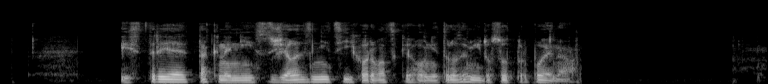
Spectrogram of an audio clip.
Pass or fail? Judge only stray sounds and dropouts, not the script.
pass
